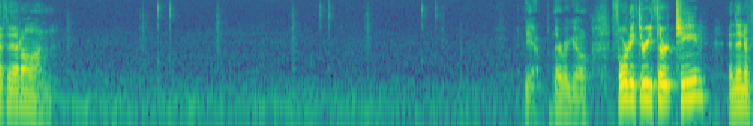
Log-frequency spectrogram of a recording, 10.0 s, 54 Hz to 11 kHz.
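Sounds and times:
faint low hum: 0:00.0 - 0:10.0
computer mouse clicks: 0:01.9 - 0:03.0, 0:03.9 - 0:05.0, 0:05.6 - 0:06.2.

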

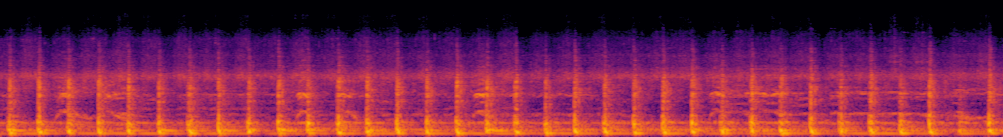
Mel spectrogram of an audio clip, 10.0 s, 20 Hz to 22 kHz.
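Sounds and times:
drum group singing: 0:00.0 - 0:10.0
large drum steady fast beat: 0:00.0 - 0:10.0.

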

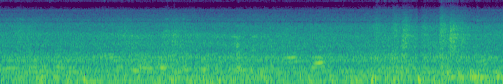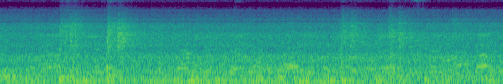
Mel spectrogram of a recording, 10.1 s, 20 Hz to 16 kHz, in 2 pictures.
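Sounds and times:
people's voices: 0:00.0 - 0:10.0
train knocks: 0:00.0 - 0:10.0
train wheels rumbling on rails: 0:00.0 - 0:10.0.

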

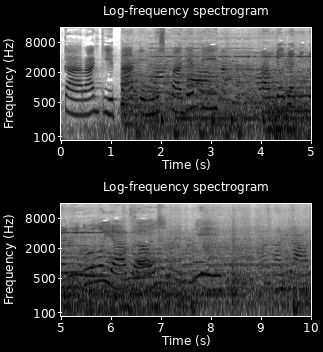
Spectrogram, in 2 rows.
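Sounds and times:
young girls talking and singing: 0:00.0 - 0:10.0.

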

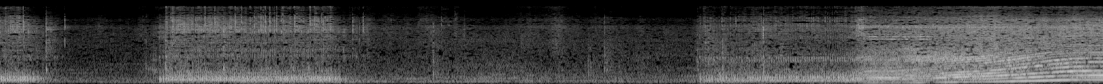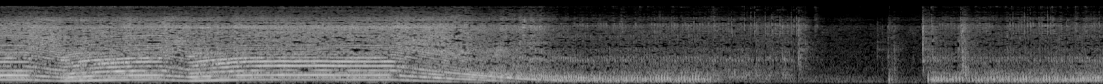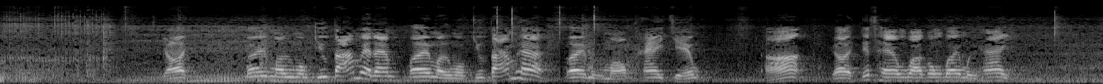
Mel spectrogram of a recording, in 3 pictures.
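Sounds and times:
brush cutter engine revving: 0:00.0 - 0:00.7, 0:01.4 - 0:03.8, 0:06.9 - 0:19.3, 0:20.2 - 0:25.0.

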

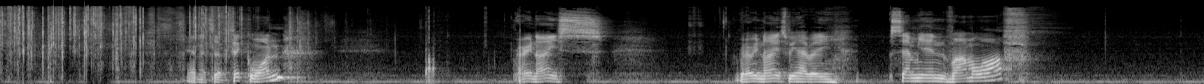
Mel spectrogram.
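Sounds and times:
foil wrapper tearing and crinkling: 0:00.0 - 0:03.4.

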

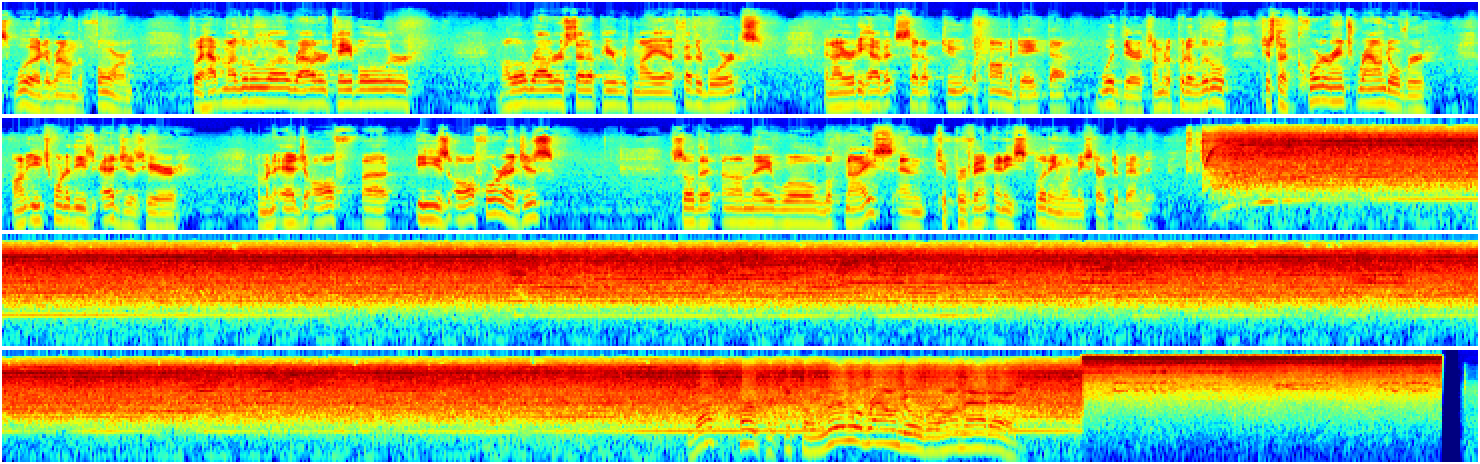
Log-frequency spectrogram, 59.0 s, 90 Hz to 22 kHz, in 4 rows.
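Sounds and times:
router cutting wood whining: 0:26.6 - 0:58.7.

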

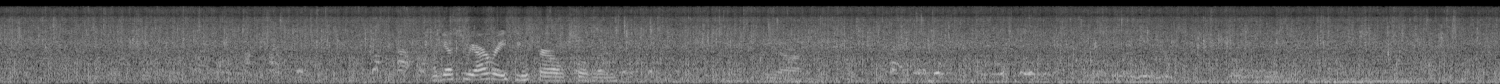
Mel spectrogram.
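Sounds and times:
heavy rain falling: 0:00.0 - 0:15.0.

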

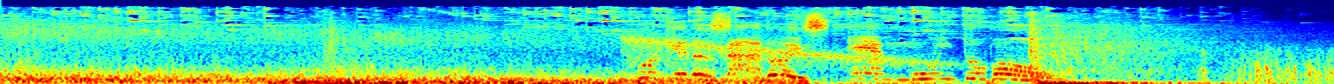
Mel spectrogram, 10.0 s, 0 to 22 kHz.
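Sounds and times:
deep rumbling boom: 0:02.0 - 0:06.7, 0:07.7 - 0:10.0.

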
